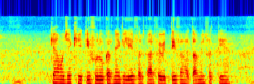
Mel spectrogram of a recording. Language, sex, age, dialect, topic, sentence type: Hindi, male, 18-24, Marwari Dhudhari, agriculture, question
